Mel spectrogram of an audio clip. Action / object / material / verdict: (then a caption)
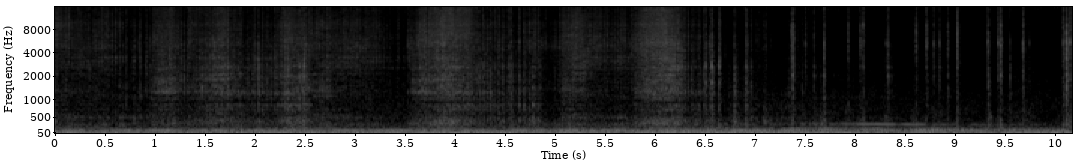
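tap / resin drills on a diamond painting canvas board / resin / none. Long acrylic nails tap and scratch across the resin drills of a flat diamond painting on a canvas board. Soft, bright scratching swells come and go over a steady low hum near 113 Hz. In the last few seconds they give way to a quick run of sharp, clicky taps.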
